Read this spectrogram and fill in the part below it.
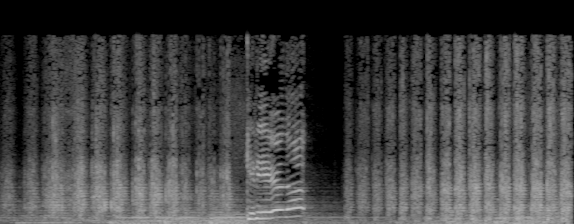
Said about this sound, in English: That's me cleaning my keyboard from all the crap … left on it.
